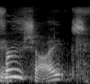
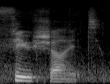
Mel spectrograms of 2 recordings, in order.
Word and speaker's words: fuchsite: Frushite. Fuchsite. Fuchsite, like fuchsia. Yeah. Look at the edges. It is properly pronounced the way that we think we shouldn't say it, but...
